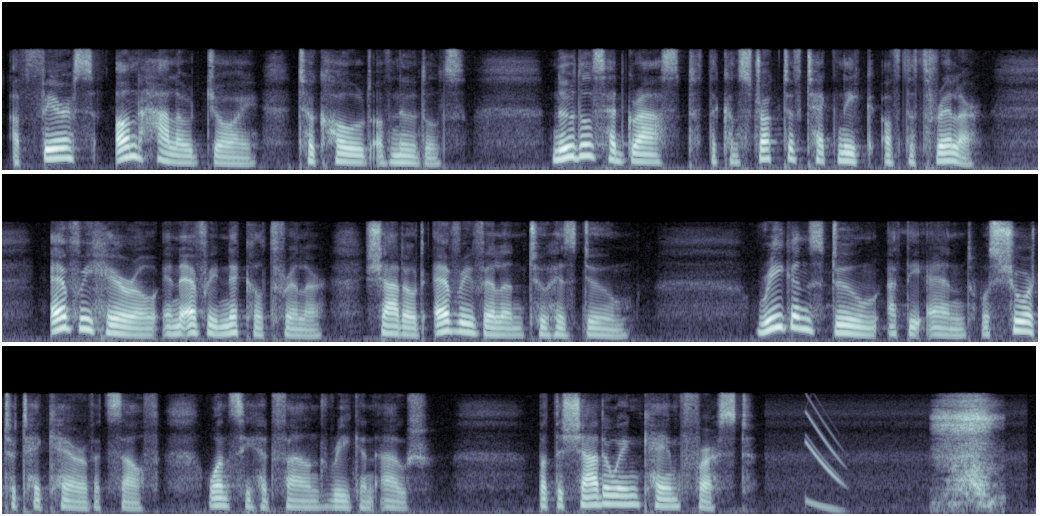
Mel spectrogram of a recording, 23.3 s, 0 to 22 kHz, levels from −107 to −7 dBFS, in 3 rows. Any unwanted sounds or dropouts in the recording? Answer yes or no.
yes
